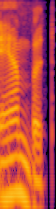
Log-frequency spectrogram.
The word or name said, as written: ambit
